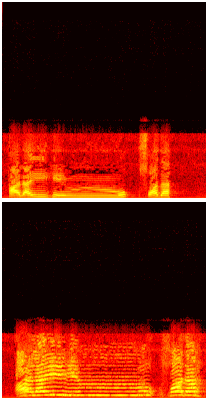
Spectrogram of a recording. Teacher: یہ حمزہ ساکن ہے، جھٹکے سے پڑھیں گے اور تا ساکن ہو کر ہا کا مخرج ادا کریں گے.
